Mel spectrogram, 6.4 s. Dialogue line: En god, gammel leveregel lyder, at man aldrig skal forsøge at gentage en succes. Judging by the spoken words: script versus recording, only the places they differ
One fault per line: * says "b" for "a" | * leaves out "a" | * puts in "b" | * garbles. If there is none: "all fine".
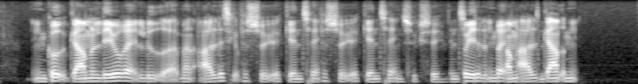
* puts in "forsøge at gentage"
* garbles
